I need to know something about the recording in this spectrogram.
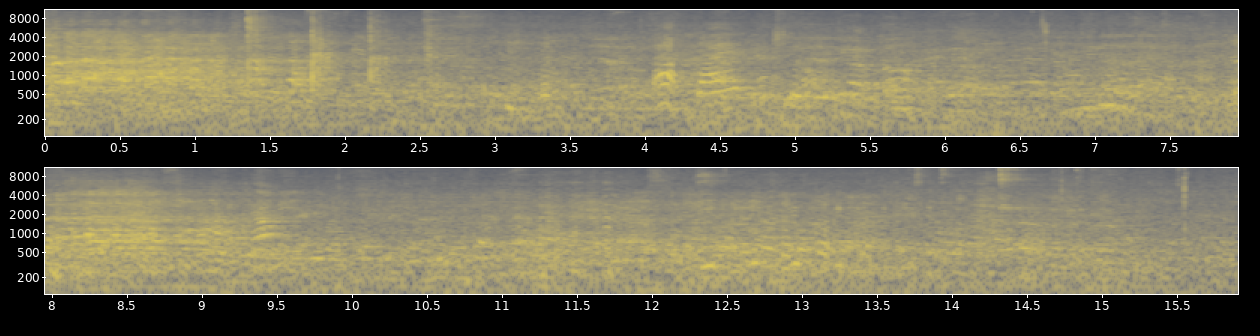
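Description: A man speaks calmly into a microphone, heard through loudspeakers in a large room.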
